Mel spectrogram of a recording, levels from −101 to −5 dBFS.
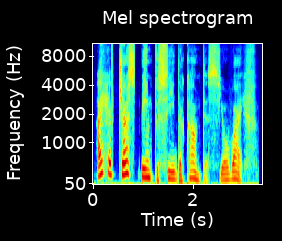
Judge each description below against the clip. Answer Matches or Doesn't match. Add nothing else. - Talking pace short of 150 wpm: Doesn't match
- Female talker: Matches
